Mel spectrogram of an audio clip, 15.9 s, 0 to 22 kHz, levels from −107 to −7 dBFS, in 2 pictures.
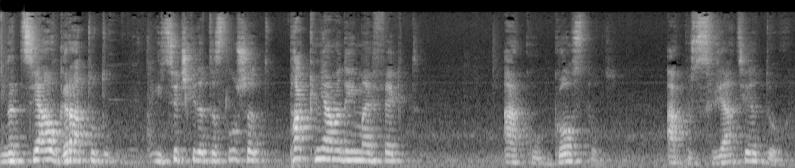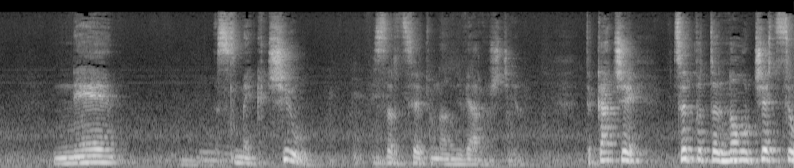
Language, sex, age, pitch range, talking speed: Bulgarian, male, 40-59, 155-195 Hz, 115 wpm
